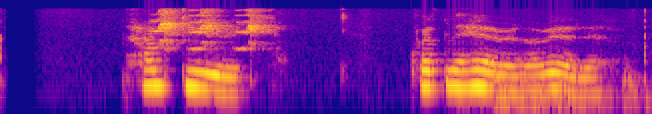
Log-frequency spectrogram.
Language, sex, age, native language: Icelandic, female, 12, Icelandic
